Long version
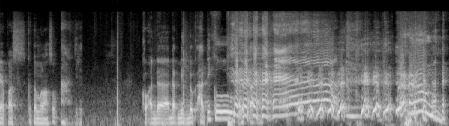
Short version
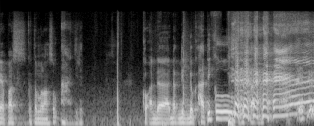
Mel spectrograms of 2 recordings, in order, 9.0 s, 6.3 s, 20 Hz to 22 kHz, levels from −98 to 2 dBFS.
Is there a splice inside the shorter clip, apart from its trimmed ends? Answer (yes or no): no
